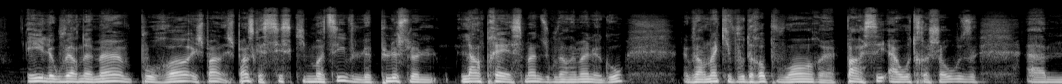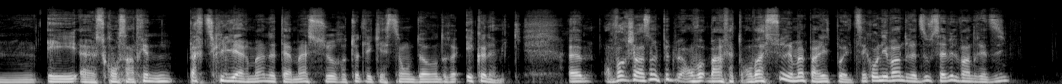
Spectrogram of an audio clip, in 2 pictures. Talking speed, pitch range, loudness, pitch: 190 wpm, 115-145 Hz, -16 LUFS, 130 Hz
